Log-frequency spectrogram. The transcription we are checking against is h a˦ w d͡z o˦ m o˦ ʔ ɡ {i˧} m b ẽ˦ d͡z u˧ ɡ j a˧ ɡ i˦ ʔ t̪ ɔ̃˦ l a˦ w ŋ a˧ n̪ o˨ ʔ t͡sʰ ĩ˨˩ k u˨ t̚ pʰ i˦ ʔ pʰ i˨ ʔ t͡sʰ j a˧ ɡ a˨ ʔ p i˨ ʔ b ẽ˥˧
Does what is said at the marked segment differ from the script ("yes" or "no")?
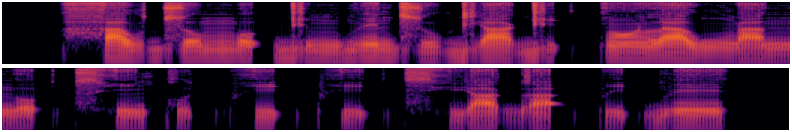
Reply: no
